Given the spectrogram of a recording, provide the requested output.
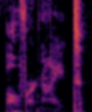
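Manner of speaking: breathy whisper of Overnight, soft and drawn out; a hushed echo of Overnight. Shown as a demonstration. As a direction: whisper Overnight back to yourself. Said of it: "It was overnight".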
